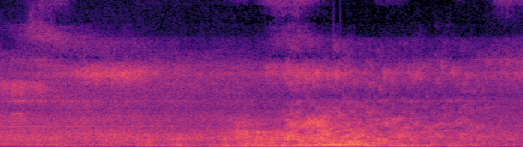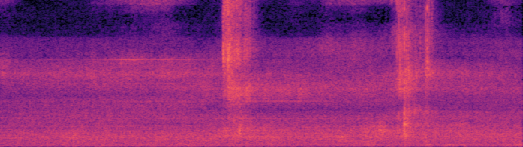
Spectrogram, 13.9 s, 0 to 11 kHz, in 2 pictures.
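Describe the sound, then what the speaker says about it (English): An ANA Boeing 737 airliner arriving at Tokyo Haneda Airport, its engine roar swelling to a broad rumble midway and then easing back into steady airport background noise. "That is ANA Boeing 737 that has come in from Iwakuni, NH640."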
